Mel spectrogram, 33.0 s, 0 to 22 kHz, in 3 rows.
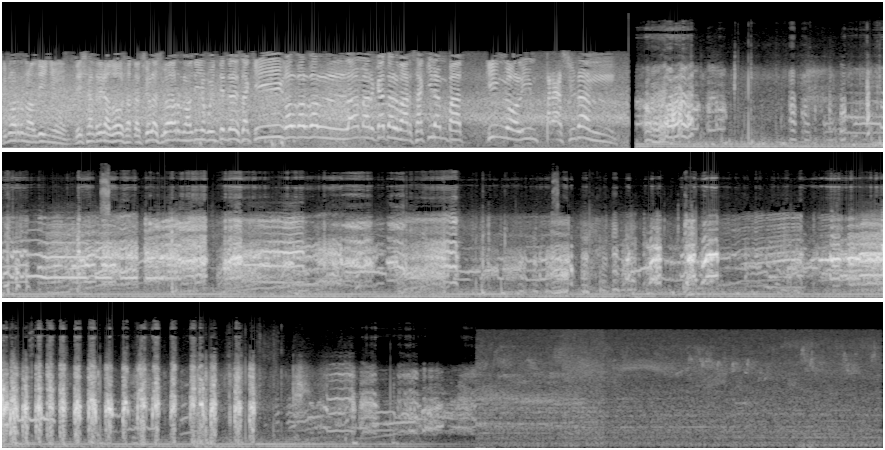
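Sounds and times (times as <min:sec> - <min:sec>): chickens clucking: 0:08.0 - 0:31.7.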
